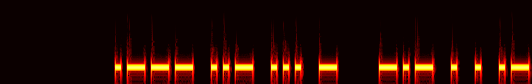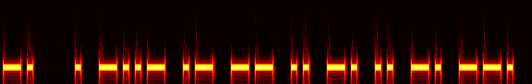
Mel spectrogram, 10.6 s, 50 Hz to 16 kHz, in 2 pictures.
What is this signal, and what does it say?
Morse code, heard as a keyed tone, about 20 wpm, 700 Hz. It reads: JUST KEEP EXAMINING
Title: Pangram Challenge v2 - 20wpm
